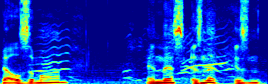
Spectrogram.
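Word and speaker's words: Beelzemon: i finally used belzomon why'd i call it belzomon actually that's a good point they pronounce it belzamon and this isn't it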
